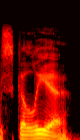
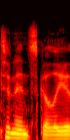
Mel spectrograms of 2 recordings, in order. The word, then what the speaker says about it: Scalia: said Scalia because Antonio Scalia, the Supreme Court justice, it's pronounced Scalia. That's the Italian pronunciation.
